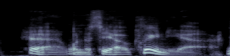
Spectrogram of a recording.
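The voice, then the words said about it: Rodney Dangerfield impression. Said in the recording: “Can you do that impression? ... That's pretty good.”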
